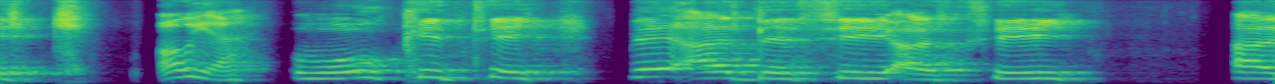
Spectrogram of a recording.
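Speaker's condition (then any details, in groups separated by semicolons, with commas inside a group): Ataxic cerebral palsy; affects talking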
